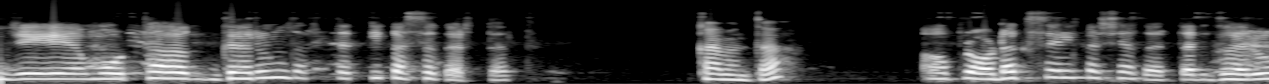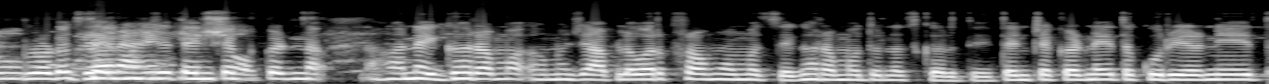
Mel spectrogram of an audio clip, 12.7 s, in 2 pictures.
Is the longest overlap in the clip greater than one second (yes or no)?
yes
